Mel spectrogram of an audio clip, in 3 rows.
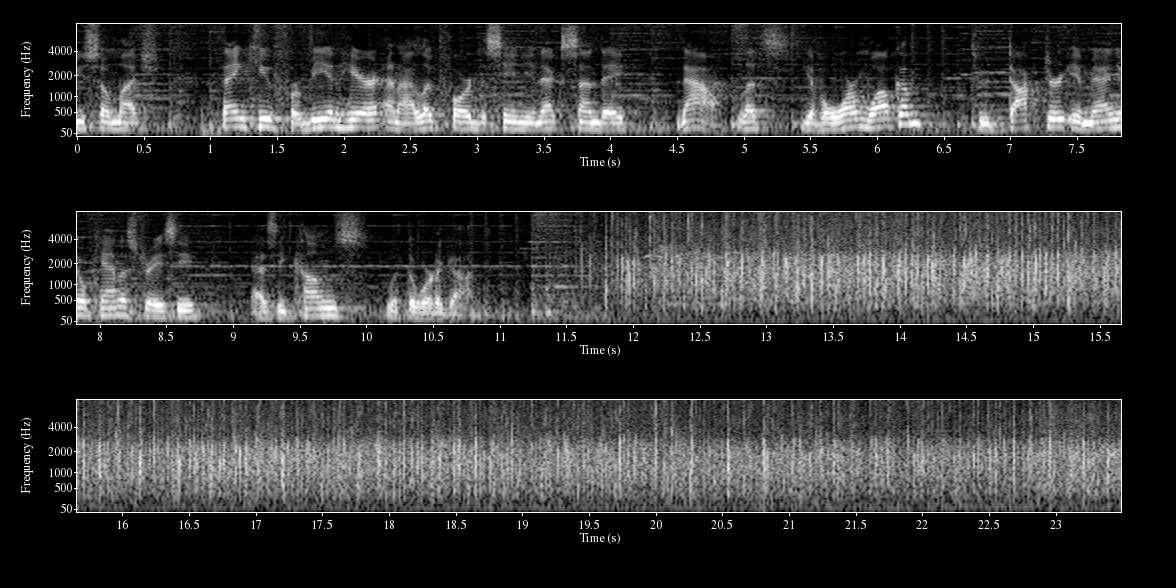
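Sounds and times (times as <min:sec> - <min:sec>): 
speech: 0:00.0 - 0:11.0
audience applause: 0:11.2 - 0:23.4.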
